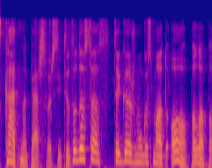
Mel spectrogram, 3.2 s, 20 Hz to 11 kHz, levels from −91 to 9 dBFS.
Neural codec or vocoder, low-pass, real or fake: none; 7.2 kHz; real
